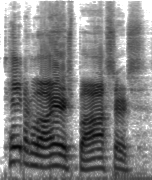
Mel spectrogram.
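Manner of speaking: put-on loud, high leprechaun Irish accent; terrible Irish accent. Streamer mocking the chat in a terrible Irish accent. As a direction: put on a bad, over-the-top Irish accent. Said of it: "Terrible, terrible accent".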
